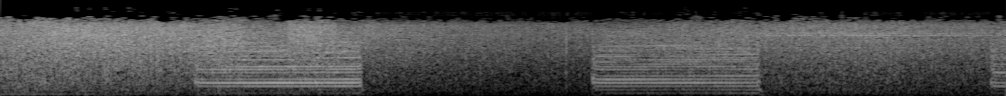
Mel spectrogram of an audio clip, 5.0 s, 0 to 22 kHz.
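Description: Two harsh, buzzing tones, each just under a second long, sound over a steady hiss of shortwave static, separated by about a second of noise. The buzzes are loud and rasping, rich in overtones. They come from UVB-76, a Russian shortwave radio transmission dating back to 1982 and nicknamed the Buzzer, which sends 25 tones a minute.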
